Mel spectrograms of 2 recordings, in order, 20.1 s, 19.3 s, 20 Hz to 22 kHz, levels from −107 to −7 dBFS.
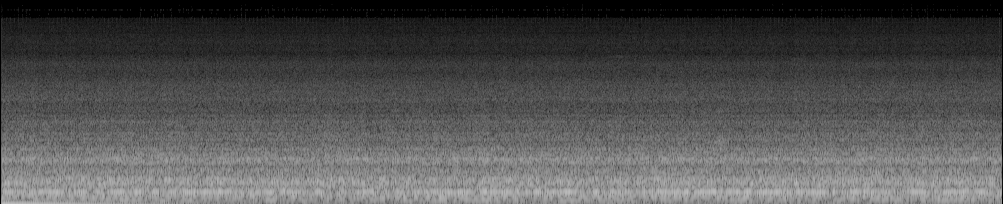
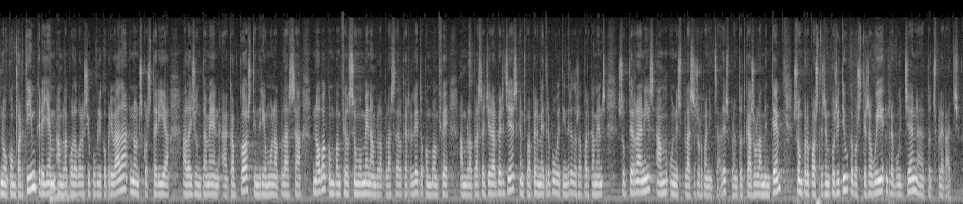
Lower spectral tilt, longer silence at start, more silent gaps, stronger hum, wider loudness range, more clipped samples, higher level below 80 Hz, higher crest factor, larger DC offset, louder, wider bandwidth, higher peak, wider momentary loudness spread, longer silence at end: first, -7.5 dB/octave vs -5.5 dB/octave; about the same, 0.05 s vs 0 s; neither; neither; about the same, 1 LU vs 3 LU; neither; about the same, -54 dBFS vs -54 dBFS; about the same, 14 dB vs 16 dB; neither; second, -40 LUFS vs -27 LUFS; about the same, 14.5 kHz vs 15.5 kHz; second, -24 dBFS vs -10 dBFS; second, 2 LU vs 8 LU; about the same, 0 s vs 0 s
